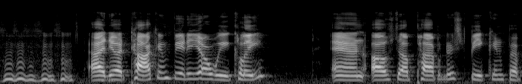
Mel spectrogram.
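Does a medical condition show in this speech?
Yes: Down syndrome; reads prepared pro-life speech aloud on podcast.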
